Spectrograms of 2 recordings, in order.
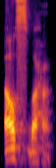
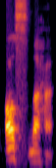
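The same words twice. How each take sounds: First: The first vowel sounds like a clear a. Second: The first vowel sounds dark, like an o. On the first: The speaker calls it right. "Tapi pakai a" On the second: The speaker calls it wrong. "jangan asbaha. Jangan pakai o ya"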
